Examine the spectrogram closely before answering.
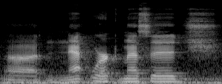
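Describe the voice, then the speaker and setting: American male, bright tone, average pitch, casual hobbyist talking himself through a gadget, some background noise. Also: very slow. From Ohio, United States. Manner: thinking aloud, muttering through menu items. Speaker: radio hobbyist presenting an unboxing. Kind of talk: casual hands-on unboxing commentary.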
